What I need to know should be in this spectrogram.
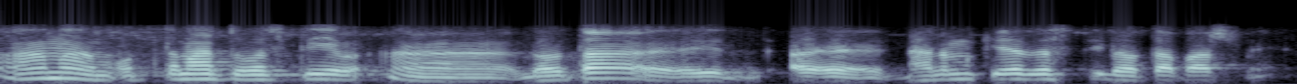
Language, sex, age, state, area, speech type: Sanskrit, male, 18-30, Madhya Pradesh, rural, conversation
